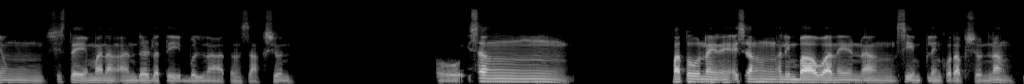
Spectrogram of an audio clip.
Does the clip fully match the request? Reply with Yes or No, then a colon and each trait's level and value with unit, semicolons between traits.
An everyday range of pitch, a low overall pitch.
Yes: average, 3.9 semitones; low, 100 Hz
